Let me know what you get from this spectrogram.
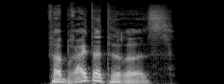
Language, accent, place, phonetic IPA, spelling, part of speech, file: German, Germany, Berlin, [fɛɐ̯ˈbʁaɪ̯tətəʁəs], verbreiteteres, adjective, De-verbreiteteres.ogg
- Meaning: strong/mixed nominative/accusative neuter singular comparative degree of verbreitet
